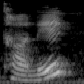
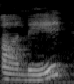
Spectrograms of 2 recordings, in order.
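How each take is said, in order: First: The word starts with a linked t sound. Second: The word starts with a vowel, no t. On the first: The word is linked to the word before it. "this t will be pronounced. It becomes thale" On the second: The word is said on its own. "Second word, it is ale"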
